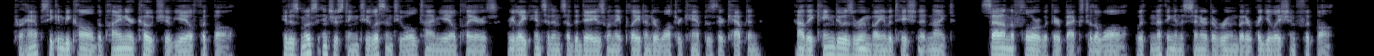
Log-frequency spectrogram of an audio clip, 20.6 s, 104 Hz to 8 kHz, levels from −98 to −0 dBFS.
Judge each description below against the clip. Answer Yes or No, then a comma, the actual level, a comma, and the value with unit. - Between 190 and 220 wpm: Yes, average, 200 wpm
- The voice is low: Yes, very low, 85 Hz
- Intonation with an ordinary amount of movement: No, narrow, 2.2 semitones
